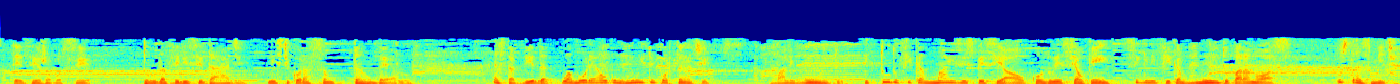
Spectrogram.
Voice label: ANIV. ROMANTICO M; Aniversários; masc

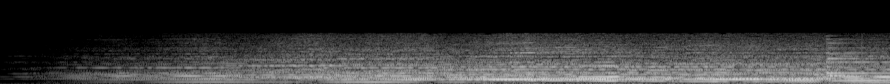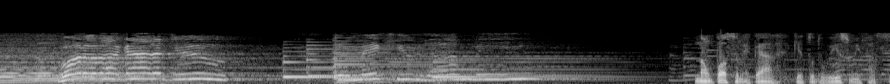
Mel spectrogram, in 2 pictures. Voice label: Romântica Suave Masculino

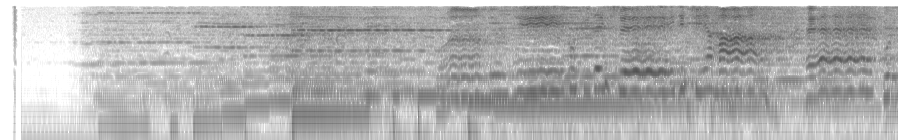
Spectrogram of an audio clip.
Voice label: Aniversário Avó Infantil Feminino; Aniversários; Telemensagens

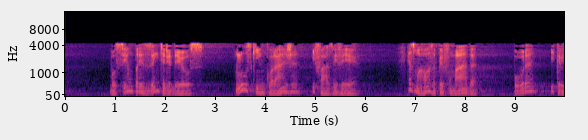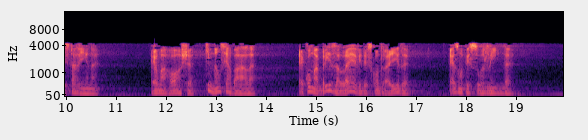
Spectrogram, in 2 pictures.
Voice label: Aniv para mulher poesia; Telemensagens 2017; Aniversarios

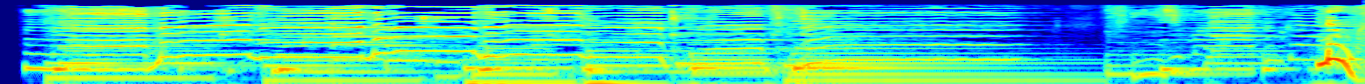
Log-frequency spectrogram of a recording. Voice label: Aniversário Pastor Feminino; Aniversários; ANIV. Evangelico

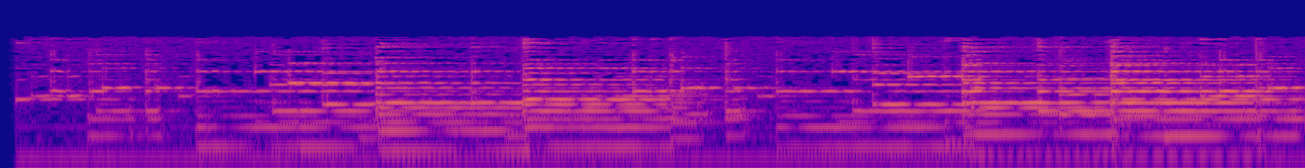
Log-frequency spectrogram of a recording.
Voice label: RECONCILIAÇÃO F; fem

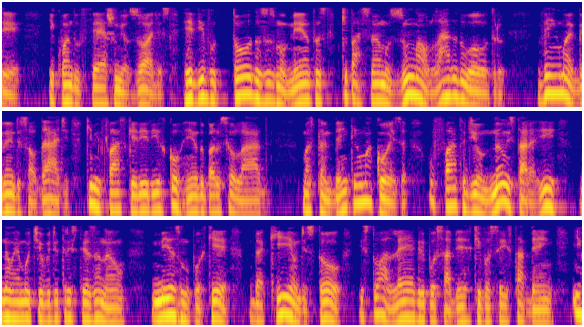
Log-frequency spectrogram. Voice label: filho mãe distante, masc; Dia das Maes; Telemensagens 2017

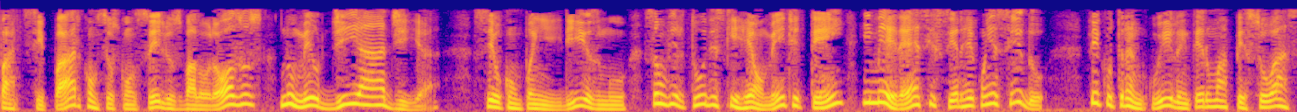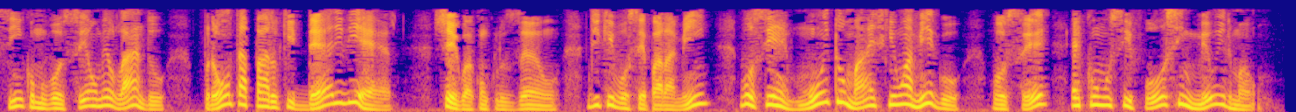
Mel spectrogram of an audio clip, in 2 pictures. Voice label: AGRADECIMENTO AMIZADE, Só Voz, masc; Telemensagens; AGRADECIMENTOS

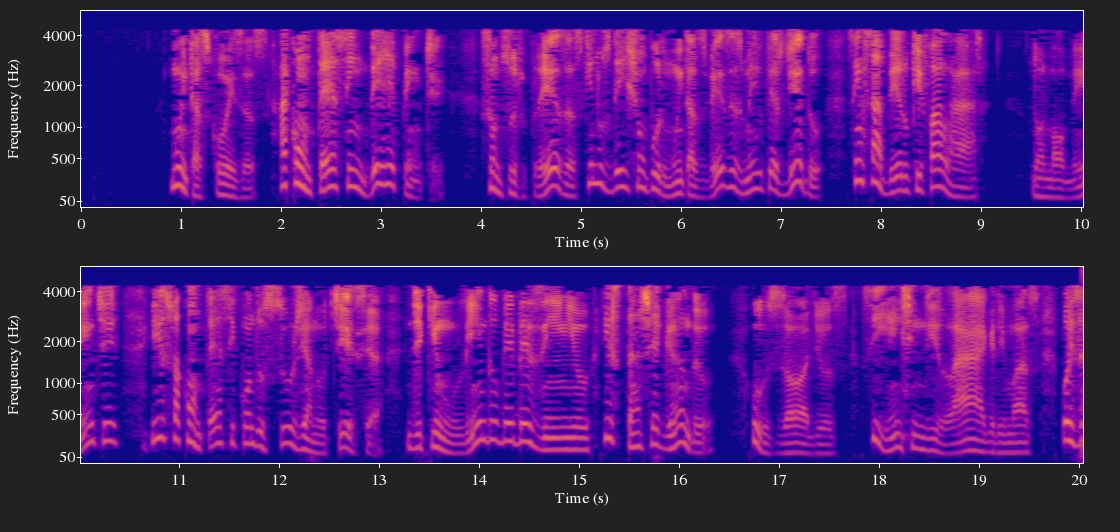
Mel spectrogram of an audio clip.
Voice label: GRAVIDEZ, Telemensagens, Românticas, masc

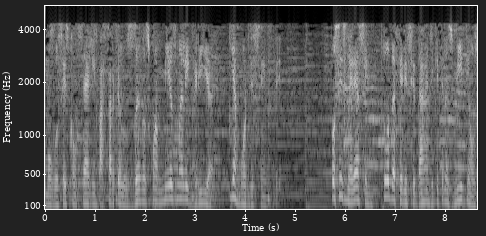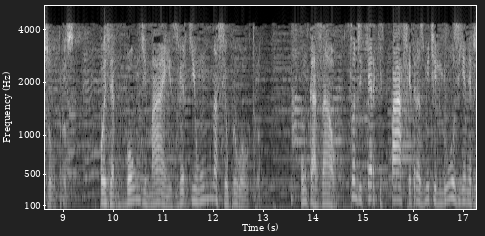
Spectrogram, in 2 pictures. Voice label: Aniversário Casamento Geral Masculino, Telemensagens; Telemensagens 2017; Aniversários

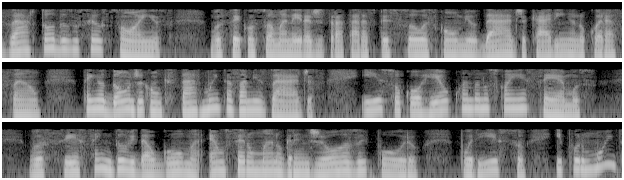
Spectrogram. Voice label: Aniversário Amigo Nós Desejamos Feminino; Aniversarios; Telemensagens; Telemensagens 2017

